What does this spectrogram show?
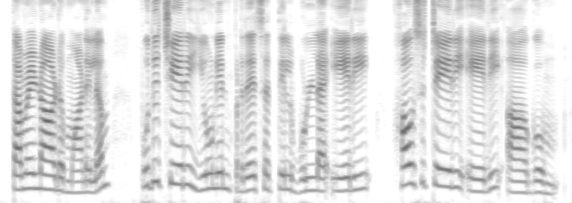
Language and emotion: Tamil, neutral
